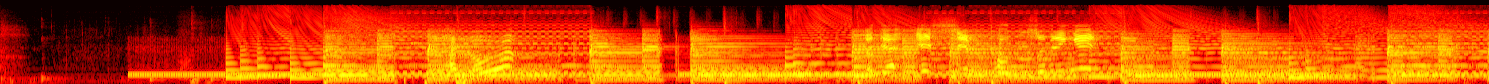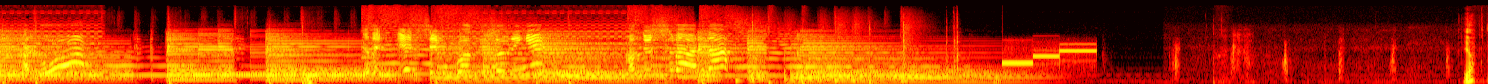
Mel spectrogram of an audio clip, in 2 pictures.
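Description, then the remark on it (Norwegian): A radio show jingle plays: bright, electronic synth-like melody with sustained, buzzy tones and shifting notes, loud and steady for about twenty-five seconds before cutting off abruptly. No one talks over it. “Uh, vi skal kjøre jingle, vi.”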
